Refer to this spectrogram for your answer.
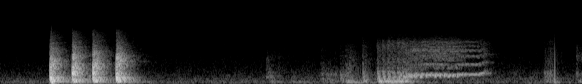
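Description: Four quick, firm knocks on a house door, loud, followed by a cat's drawn-out meow and a faint scrape or thud near the end.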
